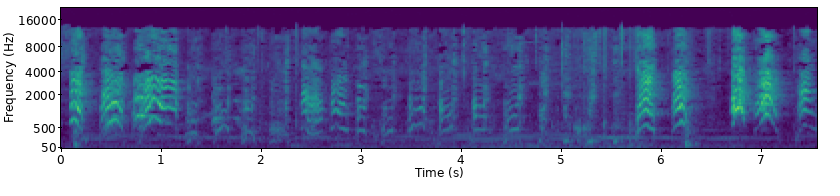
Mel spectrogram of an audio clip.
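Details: Miniature dachshund at play, firing off rapid high-pitched barks and yips, roughly three per second, some sharp and loud, others softer, with a low steady hum underneath.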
